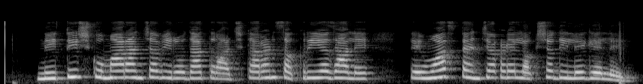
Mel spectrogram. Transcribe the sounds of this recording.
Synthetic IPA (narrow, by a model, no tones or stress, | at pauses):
nit̪iːɕkumaɾaɲt͡ɕjaʋiɾod̪ʱat̪ɾad͡zkaɾəɳsəkɾijəd͡zʱale | t̪eʋ̤at͡st̪jãɲt͡ɕjakəɽeləkʂəd̪ileɡele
